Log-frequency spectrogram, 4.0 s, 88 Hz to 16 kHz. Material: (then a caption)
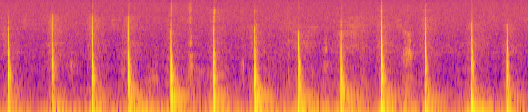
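Silicone. Fingertips of both hands tap the white silicone ears of a binaural microphone, giving 13 soft, dull thumps at a loose, slightly uneven pace. Each tap is a short, deep, muffled knock with a faint bright click at its start, dying away almost instantly against a low, quiet rumble.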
